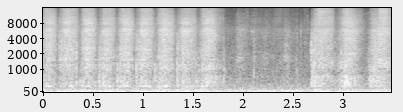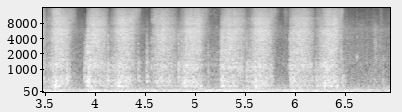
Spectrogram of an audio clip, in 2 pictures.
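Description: A tan Tecovas caiman leather cowboy boot, hollow and empty and held in hand, is brushed quickly with a horsehair shoe brush. Rapid, bright, airy swishing strokes come in quick bursts with a brief pause near the middle, over a low background rumble.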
